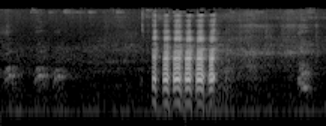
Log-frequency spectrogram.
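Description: A quick, loud burst of about six yapping dog barks in rapid succession, with faint voice sounds before and after over a steady low hum.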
